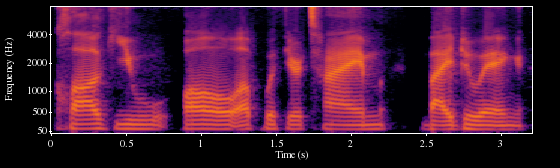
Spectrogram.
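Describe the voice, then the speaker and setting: A man's voice: fairly low pitch, completely flat delivery, slow pace, dry recording, studio quality. A man hosting a casual podcast, bantering and rambling as he corrects himself and slips into playful mock-formal introductions. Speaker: podcast host.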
